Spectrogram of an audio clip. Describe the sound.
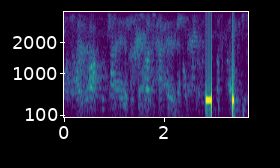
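An outgoing telephone call gives two short, clear, mid-pitched beeps, the first a little longer than the second, after a stretch of talking.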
